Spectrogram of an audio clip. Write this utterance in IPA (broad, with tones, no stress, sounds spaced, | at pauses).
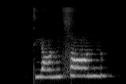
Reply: t̪ j ɑ˧˥ ŋ s ɑ˥ ŋ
